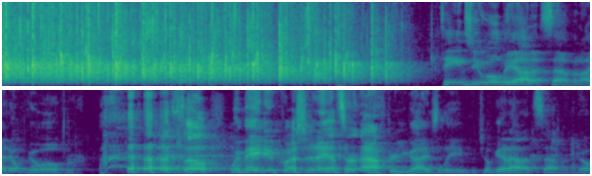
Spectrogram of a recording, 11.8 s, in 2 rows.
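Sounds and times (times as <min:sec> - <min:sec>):
audience applause: 0:00.0 - 0:04.4
speech: 0:04.4 - 0:11.7
laughter: 0:06.9 - 0:08.6, 0:10.8 - 0:11.7.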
